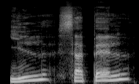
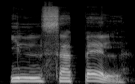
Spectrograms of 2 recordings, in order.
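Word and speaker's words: ils s'appellent: Well, it actually sounds exactly the same as he is called. Il s'appelle, he is called. Il s'appelle, they are called. But it's spelt differently, and it's got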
